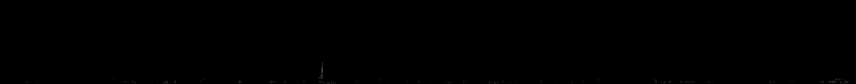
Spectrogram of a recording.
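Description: An outdoor air conditioner unit runs with a low, steady hum.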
